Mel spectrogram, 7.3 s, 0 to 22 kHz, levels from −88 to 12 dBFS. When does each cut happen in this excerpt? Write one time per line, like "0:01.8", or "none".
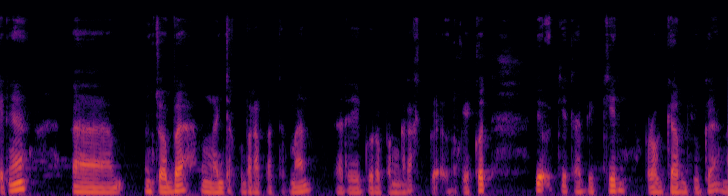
none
